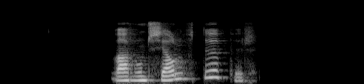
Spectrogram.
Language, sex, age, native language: Icelandic, female, 40-49, Icelandic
